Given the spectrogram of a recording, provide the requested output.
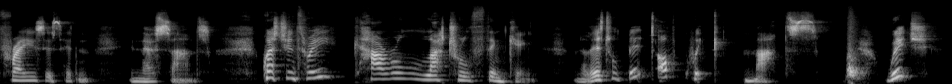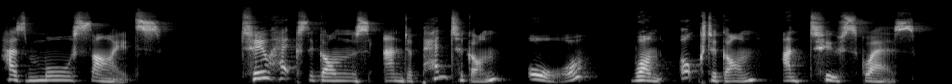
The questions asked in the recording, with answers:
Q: Which has more sides? Two hexagons and a pentagon, or one octagon and two squares?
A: So 2 hexagons and 1 pentagon is the correct answer I was looking for.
